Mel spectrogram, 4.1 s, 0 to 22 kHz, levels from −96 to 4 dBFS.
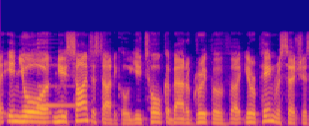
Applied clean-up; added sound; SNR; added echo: classical method log-MMSE.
